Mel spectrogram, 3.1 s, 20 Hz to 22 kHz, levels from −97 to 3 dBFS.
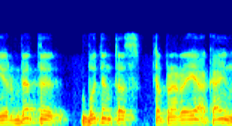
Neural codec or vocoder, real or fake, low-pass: none; real; 7.2 kHz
